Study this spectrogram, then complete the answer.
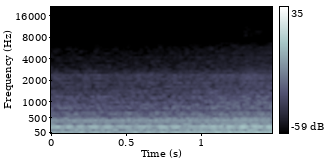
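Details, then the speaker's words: Abandoned Mazda 323 Familia, B6 twin-cam conversion, first start in 5 years, oil and water checked; catches almost instantly and settles into a smooth steady low idle with no knocks or misses, sounding healthy. "it actually sounds pretty good. Not gonna lie."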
